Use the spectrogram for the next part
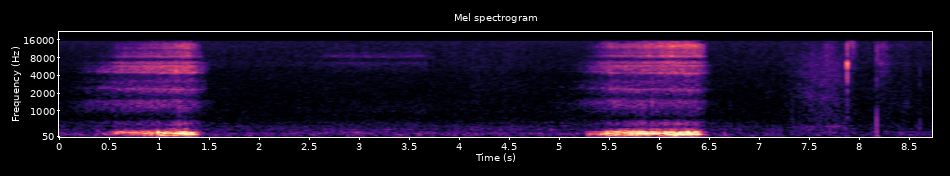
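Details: Snoring from a dog sleeping on her back: two long, low, rattling snores about four seconds apart, with quiet room noise between them.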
